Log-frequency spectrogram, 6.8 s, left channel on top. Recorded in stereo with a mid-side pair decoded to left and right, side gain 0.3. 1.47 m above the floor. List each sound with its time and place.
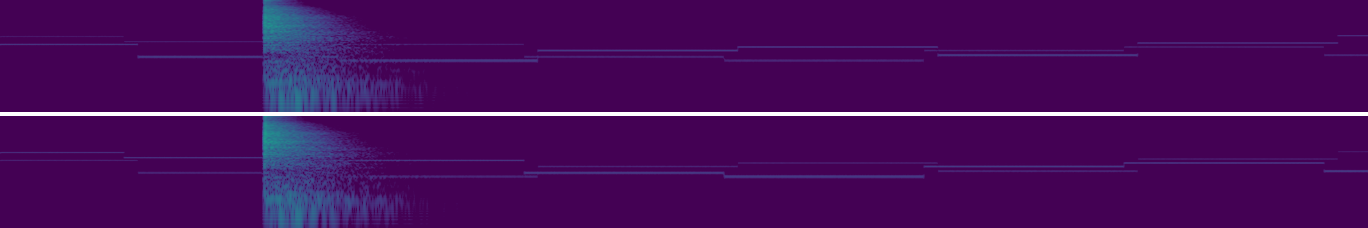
1.3 s frying: 45° right, 0.6 m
